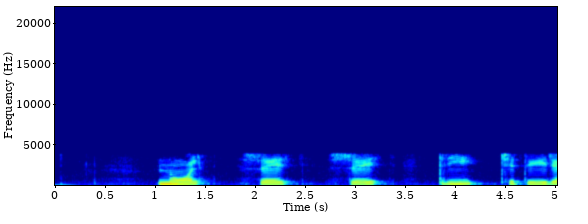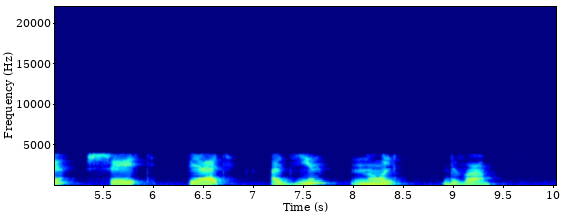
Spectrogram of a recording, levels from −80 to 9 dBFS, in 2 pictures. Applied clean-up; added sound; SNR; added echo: none; none; none; none.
